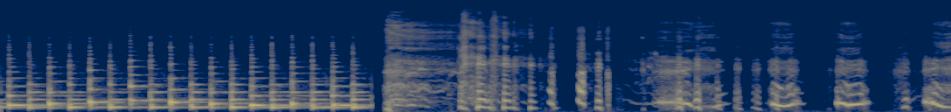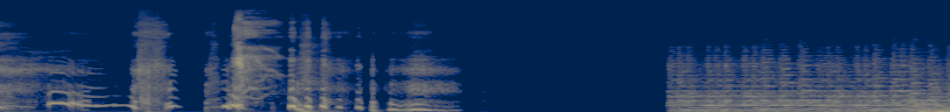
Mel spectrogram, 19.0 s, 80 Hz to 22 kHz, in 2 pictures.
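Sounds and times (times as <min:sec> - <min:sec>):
wordless gasps and whimpering cries: 0:06.5 - 0:11.8.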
